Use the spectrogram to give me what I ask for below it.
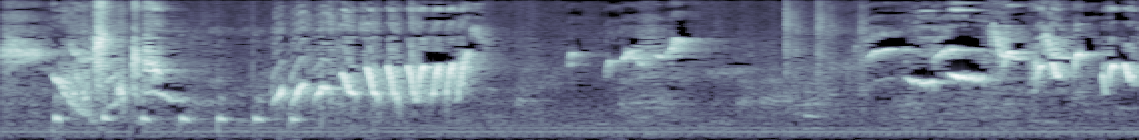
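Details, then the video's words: White-rumped shama (murai batu) singing energetically: a run of short low pulsed notes, then a fast rising series of bright notes, followed by a pause and then mixed whistles and chattering phrases. A faint steady low hum sits underneath. "murai batu gacor owor owor"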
